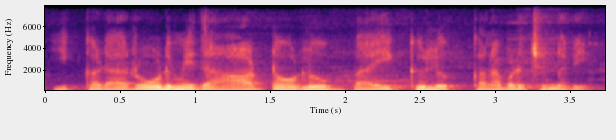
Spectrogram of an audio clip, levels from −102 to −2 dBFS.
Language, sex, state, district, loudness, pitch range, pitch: Telugu, female, Telangana, Hyderabad, -17 LUFS, 185-220 Hz, 195 Hz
